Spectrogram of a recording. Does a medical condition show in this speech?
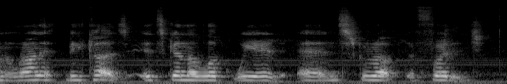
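Yes: cerebral palsy.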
